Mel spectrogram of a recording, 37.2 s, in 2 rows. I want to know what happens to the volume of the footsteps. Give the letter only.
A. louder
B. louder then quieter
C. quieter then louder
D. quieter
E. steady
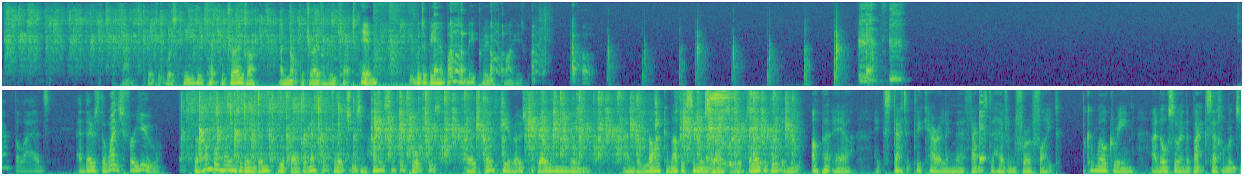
C.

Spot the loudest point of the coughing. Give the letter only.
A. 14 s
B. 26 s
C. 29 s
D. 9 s
C.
